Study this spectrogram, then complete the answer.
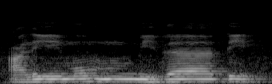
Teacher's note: Iqlab itu nunnya nanti diganti dengan mim.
